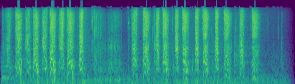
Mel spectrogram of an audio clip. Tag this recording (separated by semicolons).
Belgium; CityRings; mySound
